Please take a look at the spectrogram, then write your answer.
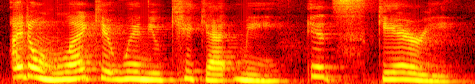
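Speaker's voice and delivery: a small worm finding her big voice. Acted. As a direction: stand up for yourself out loud. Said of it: "I can use my big voice".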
